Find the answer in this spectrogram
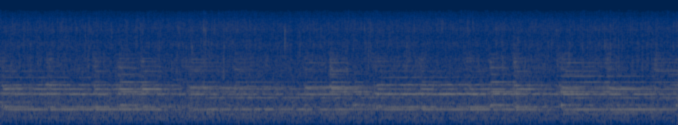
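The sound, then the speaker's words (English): Driving rain pours steadily for the whole stretch, a dense continuous hiss of drops pattering on a surface, with a faint droning hum underneath and no voices. “She chased the bus, but alas in vain, through howling wind and driving rain”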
